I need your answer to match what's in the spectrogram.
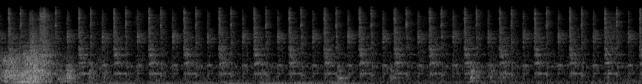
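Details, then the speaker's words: Relays switching 120 V incandescent party bulbs via a converted 12 V LED-strip receiver: crisp regular clicks about three per second, no buzz; normal relay switching. "Now that clicking's relays, so you can hear the relays click."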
